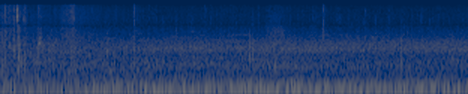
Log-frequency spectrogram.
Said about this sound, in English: Oh, heck, now I'm in heather. And it's coming on to rain quite heavily again.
